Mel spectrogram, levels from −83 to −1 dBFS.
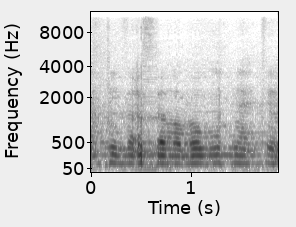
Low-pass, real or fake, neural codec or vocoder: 10.8 kHz; fake; codec, 24 kHz, 0.9 kbps, WavTokenizer, medium music audio release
